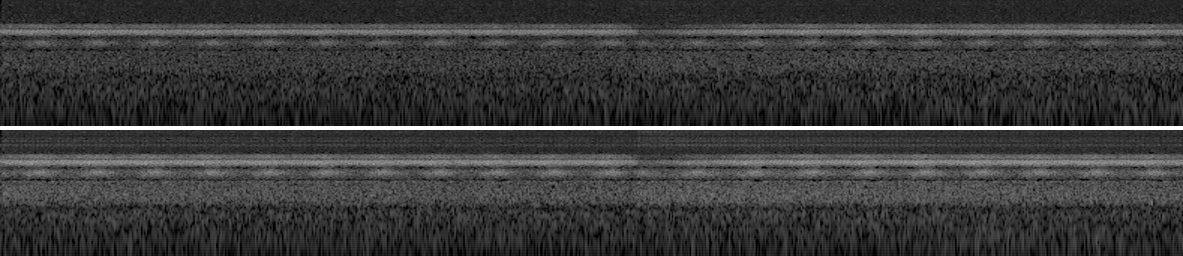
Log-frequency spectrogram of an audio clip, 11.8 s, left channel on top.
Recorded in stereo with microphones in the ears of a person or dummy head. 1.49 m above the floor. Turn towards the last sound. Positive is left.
turn(degrees=-35)  # may be behind; listen again after turning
